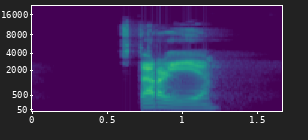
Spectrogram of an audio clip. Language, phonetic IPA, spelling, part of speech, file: Russian, [ftɐˈrɨje], вторые, noun, Ru-вторые.ogg
- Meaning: nominative/accusative plural of второ́е (vtoróje)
